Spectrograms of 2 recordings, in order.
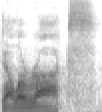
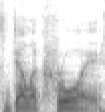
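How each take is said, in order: First: The name ends with a 'rocks' sound. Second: The name ends with a 'kwa' sound. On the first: The speaker calls it wrong. "he called him Delarox" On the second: The speaker calls it right. "I would pronounce Delacroix"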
